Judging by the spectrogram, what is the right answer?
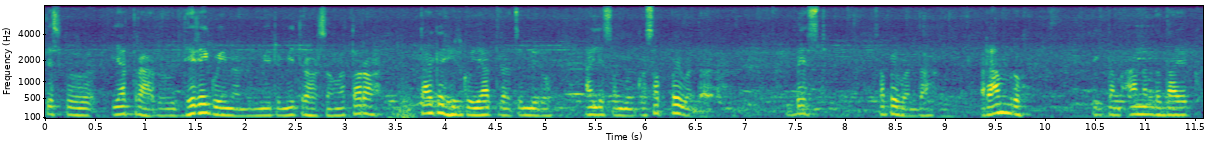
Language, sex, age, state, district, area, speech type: Nepali, male, 18-30, West Bengal, Darjeeling, rural, spontaneous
